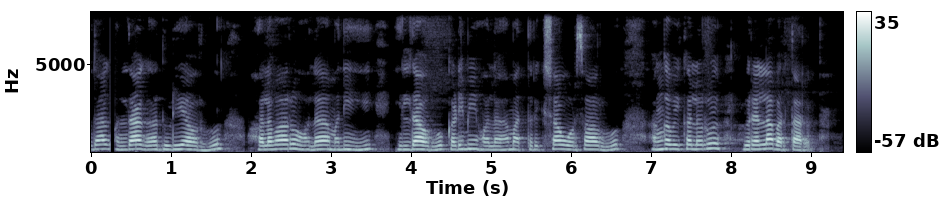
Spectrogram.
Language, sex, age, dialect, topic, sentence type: Kannada, female, 36-40, Dharwad Kannada, agriculture, statement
